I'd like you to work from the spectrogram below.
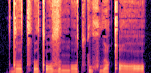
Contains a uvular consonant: yes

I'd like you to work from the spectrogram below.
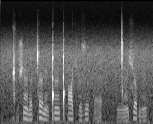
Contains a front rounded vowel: yes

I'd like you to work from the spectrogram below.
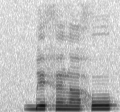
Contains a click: no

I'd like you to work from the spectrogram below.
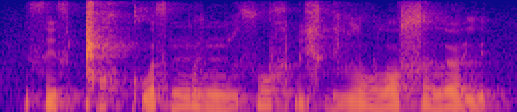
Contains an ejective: yes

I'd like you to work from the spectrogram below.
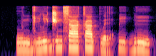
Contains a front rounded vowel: no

